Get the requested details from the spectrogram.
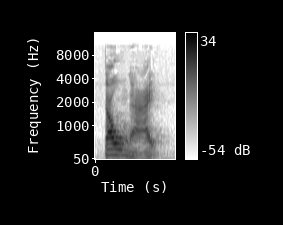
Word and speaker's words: câu ngại: Thường tại thế gian nhi bất vi thế gian sở, chữ này đọc là câu ngại, tức là thường tại thế gian nhi bất vi thế gian câu ngại.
